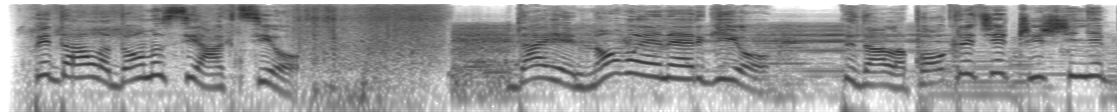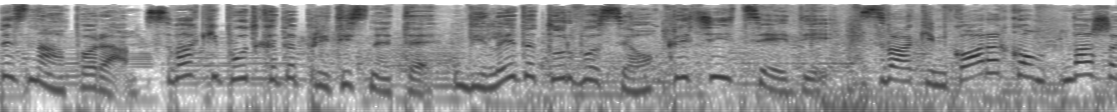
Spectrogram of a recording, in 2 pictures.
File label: TVC, serbian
